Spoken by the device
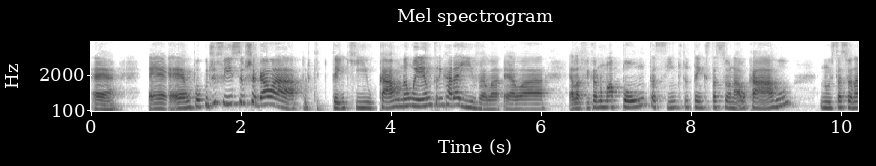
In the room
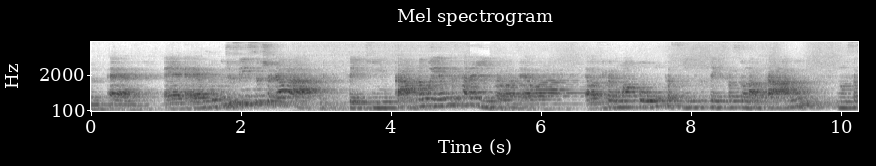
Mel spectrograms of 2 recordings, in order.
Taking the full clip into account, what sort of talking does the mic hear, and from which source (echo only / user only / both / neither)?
echo only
